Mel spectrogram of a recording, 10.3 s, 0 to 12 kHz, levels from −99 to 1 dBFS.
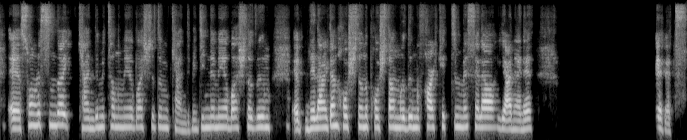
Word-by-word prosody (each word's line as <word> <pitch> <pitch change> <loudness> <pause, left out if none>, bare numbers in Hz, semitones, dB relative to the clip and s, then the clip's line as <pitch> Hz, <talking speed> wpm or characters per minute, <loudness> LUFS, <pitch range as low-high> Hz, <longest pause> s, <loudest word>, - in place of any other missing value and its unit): eee, 195 0 +5
sonrasında 255 +3 +1 0.2
kendimi 200 +2 -2
tanımaya 220 -1 -4
başladım, 220 0 -4
kendimi 170 +1 -8
dinlemeye 220 0 -1
başladım, 215 0 0 0.3
e, 180 0 +2
nelerden 215 +5 +4
hoşlanıp 225 -1 0
hoşlanmadığımı 215 0 +1
fark 220 +1 +1
ettim 230 0 -3
mesela 220 -1 +3
yani, 180 -2 +3
hani. 185 +3 0 1.8
Evet, - - -1
220 Hz, 105 wpm, -22 LUFS, 205-225 Hz, 1.8 s, eee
